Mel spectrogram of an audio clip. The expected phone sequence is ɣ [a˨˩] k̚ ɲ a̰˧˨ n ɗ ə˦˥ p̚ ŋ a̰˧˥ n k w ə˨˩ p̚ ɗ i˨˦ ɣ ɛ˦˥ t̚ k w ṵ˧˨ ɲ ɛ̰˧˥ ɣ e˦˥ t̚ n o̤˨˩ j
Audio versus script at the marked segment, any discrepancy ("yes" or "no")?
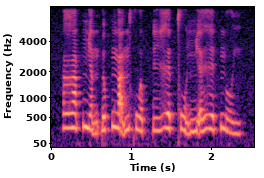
yes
